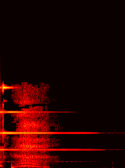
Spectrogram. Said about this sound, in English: I just love that bell.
